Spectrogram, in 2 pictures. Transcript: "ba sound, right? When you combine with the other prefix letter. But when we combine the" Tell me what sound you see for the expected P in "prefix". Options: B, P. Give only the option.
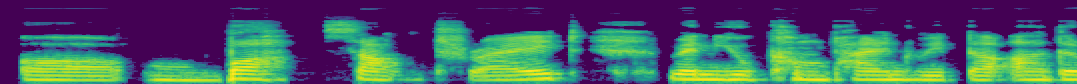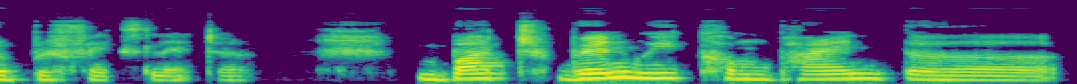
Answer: B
